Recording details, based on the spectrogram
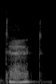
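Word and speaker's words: Takt: think for those of you not familiar with tact it's spelled t-a-k-t right bruce yes t-a-k-t it's a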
